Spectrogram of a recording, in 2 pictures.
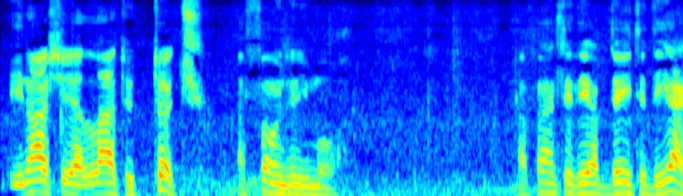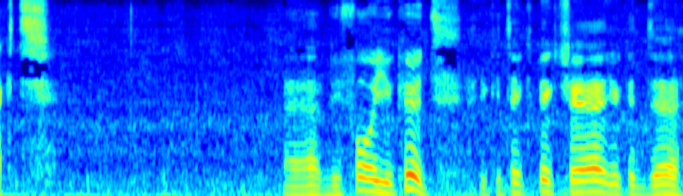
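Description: A man's voice: medium pitch, slight background noise. A man vlogging outdoors with a handheld camera, chatting casually in a teasing, playful way and laughing often. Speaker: auditing vlogger filming with camera. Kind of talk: casual chat while filming outdoors. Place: outdoors on a city street.

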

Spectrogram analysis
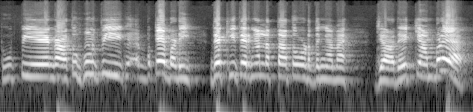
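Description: Picture a stern village matriarch, played by a woman, her voice set high, who turns from gentle coaxing to fierce scolding and threats. She is middle-aged, caring toward her family, and sharp-tongued toward her son. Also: expressive, a little fast. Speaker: mother and mother-in-law. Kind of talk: village family drama acting.

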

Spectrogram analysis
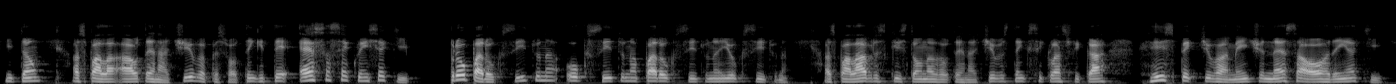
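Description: A man's voice: mid-range voice, normal speed, gravelly. A man with a Brazilian Portuguese accent teaching an exam-prep grammar lesson, explaining step by step, often turning to his listeners and checking that they follow. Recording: muffled lo-fi recording.

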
